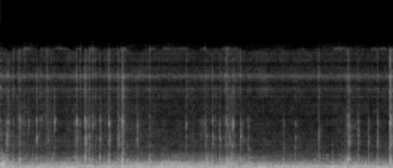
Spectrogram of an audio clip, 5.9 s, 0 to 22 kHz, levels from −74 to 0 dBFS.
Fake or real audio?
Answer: fake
